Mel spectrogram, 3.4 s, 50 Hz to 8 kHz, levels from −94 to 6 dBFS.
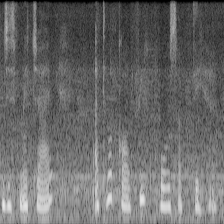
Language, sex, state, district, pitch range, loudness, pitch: Hindi, female, Bihar, East Champaran, 215-280 Hz, -16 LUFS, 225 Hz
